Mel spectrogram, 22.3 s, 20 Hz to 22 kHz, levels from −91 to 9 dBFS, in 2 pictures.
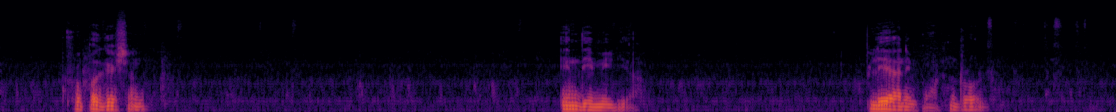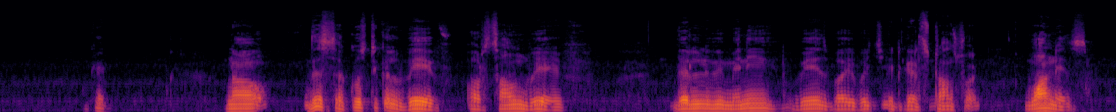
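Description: Throughout the clip, overlap-add ripple: frames were windowed and recombined with an overlap whose gains fail to sum evenly, so the level dips by about 60 dB once per frame, around 100 times a second, giving a harsh, metallic, robotic buzz over the whole sound.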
